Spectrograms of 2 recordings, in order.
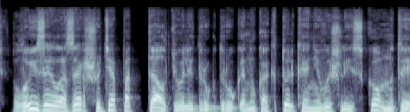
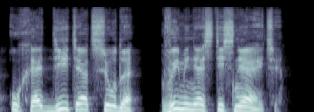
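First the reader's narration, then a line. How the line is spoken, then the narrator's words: Cheerful shouting. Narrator (Russian): Полина весело им кричала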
